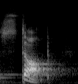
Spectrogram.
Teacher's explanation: pronounced a little bit like the T in the word stop and that is to say without a puff of air coming after it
